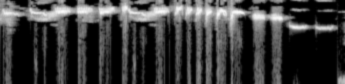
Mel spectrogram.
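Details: Cuban bullfinch singing a lively high-pitched run of slurred whistles and quick trilled notes, ending in two level, lower whistled tones.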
